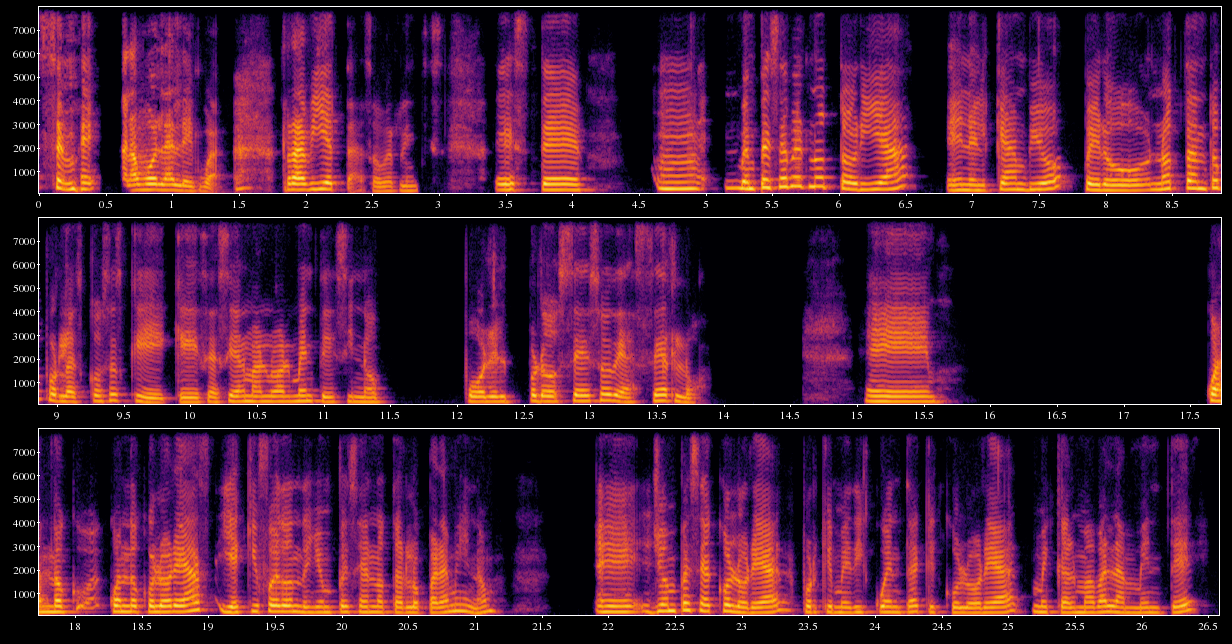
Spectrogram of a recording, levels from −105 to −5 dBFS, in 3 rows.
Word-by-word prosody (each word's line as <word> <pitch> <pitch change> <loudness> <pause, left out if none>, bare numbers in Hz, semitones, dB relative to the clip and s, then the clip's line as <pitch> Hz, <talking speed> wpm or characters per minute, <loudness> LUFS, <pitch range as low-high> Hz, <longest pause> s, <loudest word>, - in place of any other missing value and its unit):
Se 385 -5 +2
me 265 0 0
trabó 235 +2 +5
la 230 -1 +2
lengua, 190 -5 -4 0.4
rabietas 255 +1 +4
o 180 - -5
berrinches. 200 - -10 0.4
Este, 240 -1 +2 0.5
mm, 280 0 +3 0.2
me 305 -1 +2
empecé 330 +5 +4
a - - +6
ver 390 0 +1
notoria 280 -3 +1 0.2
en 225 +1 -1
el 215 -1 -2
cambio, 255 - 0
pero 220 -2 +3
no 275 +4 -1
tanto 305 +1 +2
por 255 -5 -1
las 205 -2 -1
cosas 245 +3 -4
que, 185 -9 -3
que 185 +1 -2
se 200 - -5
hacían 215 +3 -2
manualmente, 215 0 -2
sino 195 -2 -6 0.5
por 205 -2 0
el 205 -1 -2
proceso 230 +2 0
de 240 - +2
hacerlo. 195 -1 -3 1.2
Em. 210 -1 +1 2.0
Cuando 235 -2 +5 0.3
cuando 245 -1 +3
co - - -20
coloreas, 245 +6 +4
y 235 -5 +1
aquí 225 +4 -2
fue 250 0 +3
donde 245 -3 +2
yo 225 - -2
empecé 230 +1 -3
a - - 0
notarlo 215 -2 -2
para 210 +2 0
mí, 265 0 0
¿no? 245 +4 -5 0.7
Eh, 235 +1 0
yo 265 +4 +1
empecé 295 +1 +2
a 260 - 0
colorear 230 +3 +1
porque 235 0 -2
me 215 -1 -3
di 225 +1 -4
cuenta 230 +1 -2
que 225 -1 -8
colorear 210 +4 -1
me 230 -2 -4
calmaba 215 +1 -1
la 230 -3 +1
mente, 210 +8 -3
235 Hz, 150 wpm, -22 LUFS, 215-255 Hz, 2.0 s, a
